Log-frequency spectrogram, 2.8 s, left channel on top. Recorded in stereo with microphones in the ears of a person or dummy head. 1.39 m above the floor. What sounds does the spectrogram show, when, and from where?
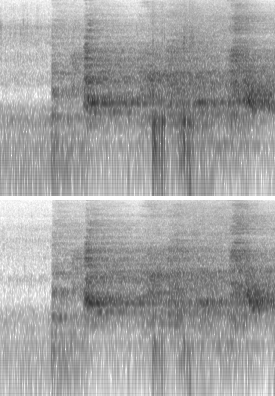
0.5 s a dog barking: 40° left (ahead or behind), 2 m; by 2.8 s 75° left (ahead or behind), 3 m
